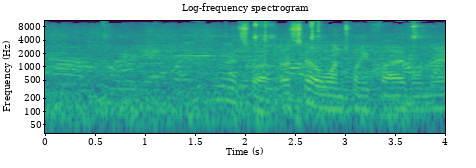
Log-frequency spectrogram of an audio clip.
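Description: Casino chips click as they are set down on a table.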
